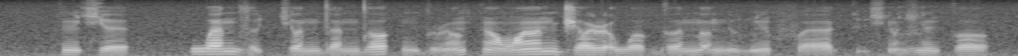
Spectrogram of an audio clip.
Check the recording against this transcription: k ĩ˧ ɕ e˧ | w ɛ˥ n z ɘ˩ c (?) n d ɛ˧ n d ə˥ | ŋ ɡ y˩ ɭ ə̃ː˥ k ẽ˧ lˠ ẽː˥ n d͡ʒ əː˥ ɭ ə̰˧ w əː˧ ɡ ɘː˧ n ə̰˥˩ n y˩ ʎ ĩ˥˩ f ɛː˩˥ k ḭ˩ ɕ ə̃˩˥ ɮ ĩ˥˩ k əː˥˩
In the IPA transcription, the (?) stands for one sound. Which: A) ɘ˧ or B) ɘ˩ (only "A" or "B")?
A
